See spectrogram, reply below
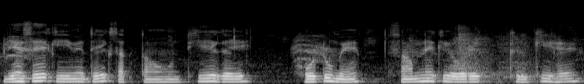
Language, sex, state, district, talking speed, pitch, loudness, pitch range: Hindi, male, Madhya Pradesh, Bhopal, 165 wpm, 130 Hz, -16 LUFS, 125-135 Hz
